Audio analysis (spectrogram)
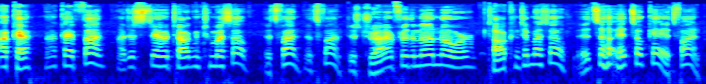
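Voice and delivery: high-pitched mock resignation; put-out self-talk. Voices driver talking to himself.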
